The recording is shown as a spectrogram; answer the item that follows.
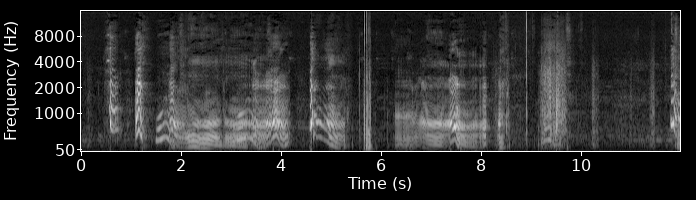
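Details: Black Labrador Retriever puppy hiding under a couch and getting loud: wavering, harmonic whines and yodelling howls rising and falling in bursts, broken by short yips, with a man's voice talking over it.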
